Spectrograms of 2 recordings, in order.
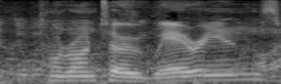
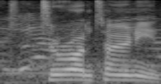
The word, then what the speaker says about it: Torontonians: So I appreciate all the, how do you say it, Torontoarians? What do we call Torontonians. Torontonians.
